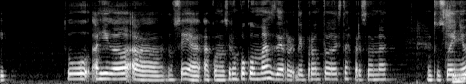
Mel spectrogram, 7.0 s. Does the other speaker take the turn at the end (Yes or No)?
Yes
